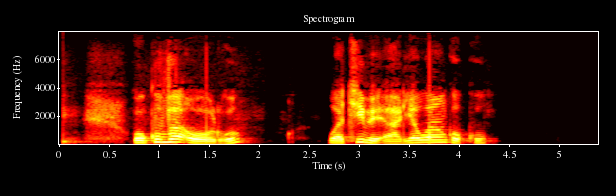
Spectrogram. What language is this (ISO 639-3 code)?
lug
